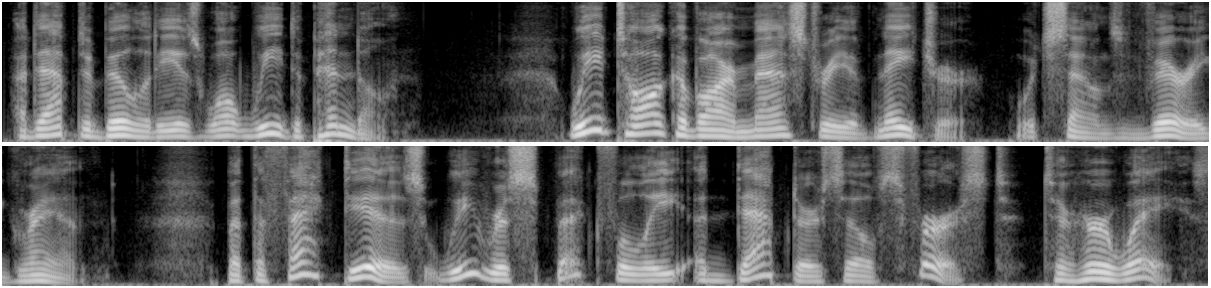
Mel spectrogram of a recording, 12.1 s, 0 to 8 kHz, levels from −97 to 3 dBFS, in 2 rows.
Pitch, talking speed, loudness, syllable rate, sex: 140 Hz, 145 wpm, -19 LUFS, 4.6 syllables/s, male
